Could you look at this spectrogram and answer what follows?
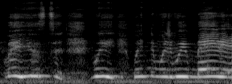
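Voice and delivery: high-pitched mock tearful pleading; mock crying. Co-host imitates crying character recalling shared songs, mock crying. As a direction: stammer through a put-on cry. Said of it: "when she cried".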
